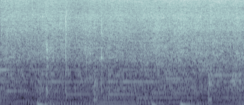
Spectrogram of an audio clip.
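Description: Chopped bell peppers and celery sizzle steadily in a hot pan for gumbo, with a spoon scraping and stirring through them in several short low thuds over the constant bright hiss, close and alone.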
